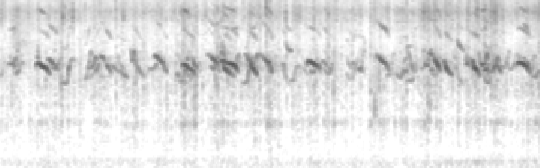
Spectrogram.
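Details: Hen and chickens chirping. Quick, bright, high peeps follow each other in irregular bursts, sometimes several overlapping, with brief pauses, over a faint low hum.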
